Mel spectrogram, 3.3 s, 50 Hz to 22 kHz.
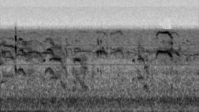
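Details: From a burrow camera at Seal Island NWR, Maine, 14 June 2018 at dawn: black guillemot nest site with a tumble of thin, wavering whistles and short upslurred notes, with low steady background rumble.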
